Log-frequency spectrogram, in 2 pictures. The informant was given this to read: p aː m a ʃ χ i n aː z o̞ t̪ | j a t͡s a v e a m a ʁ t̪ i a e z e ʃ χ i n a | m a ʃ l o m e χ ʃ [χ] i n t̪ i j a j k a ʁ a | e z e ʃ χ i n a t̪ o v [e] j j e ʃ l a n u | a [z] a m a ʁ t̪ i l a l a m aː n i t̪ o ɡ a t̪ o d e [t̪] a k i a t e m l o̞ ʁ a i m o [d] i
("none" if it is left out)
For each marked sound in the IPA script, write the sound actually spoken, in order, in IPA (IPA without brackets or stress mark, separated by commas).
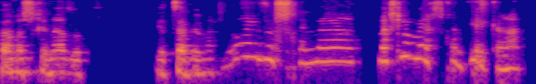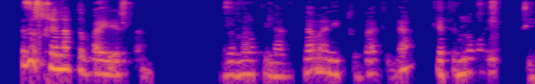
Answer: χ, a, z, none, t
